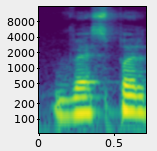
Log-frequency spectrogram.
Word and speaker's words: VSEPR: या इसको शॉर्ट में वेस्पर थ्योरी कहा जाता है। ऑल्दो VSEPR है, बट हम इसको वेस्पर ही प्रोनाउंस कर लेते हैं फॉर आवर कन्वीनियंस।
